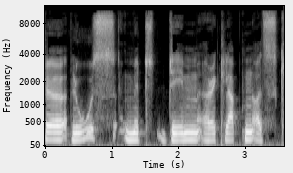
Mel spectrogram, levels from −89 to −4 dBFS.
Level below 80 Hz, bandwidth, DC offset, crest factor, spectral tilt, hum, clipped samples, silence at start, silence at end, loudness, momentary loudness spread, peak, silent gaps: -48 dBFS; 11 kHz; under 0.1%; 14 dB; -5.5 dB/octave; none; under 0.1%; 0 s; 0 s; -19 LUFS; 6 LU; -4 dBFS; none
